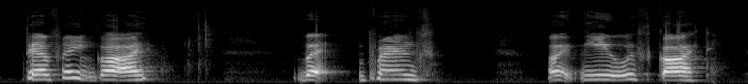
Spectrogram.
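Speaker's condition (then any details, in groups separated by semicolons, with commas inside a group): Cerebral palsy; speech hard to understand, comprehension unaffected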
